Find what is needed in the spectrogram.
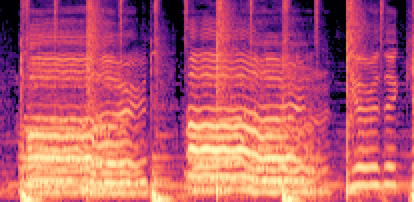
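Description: Contemporary worship song: several voices singing long, wavering held notes over a steady drum beat.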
